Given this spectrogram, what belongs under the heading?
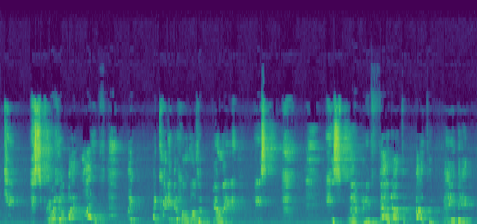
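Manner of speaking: laughing through tears, falling apart; drunken sobbing. Acted. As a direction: sob out the self-blame between broken laughs. Drunk daughter breaks down over parents.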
